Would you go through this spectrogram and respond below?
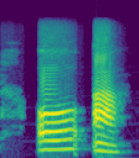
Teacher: कंठ से उच्चारण करिए। अ आ, ये दोनों जो होते हैं कंठ से उच्चारित होते हैं।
